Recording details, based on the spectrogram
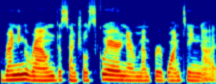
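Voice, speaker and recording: The speaker has a Russian accent and ordinary pitch variation. The recording is very clean, with a silent background and a dry, close sound with no echo. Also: woman. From Ukraine, Kharkiv. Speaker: YouTube presenter and actor. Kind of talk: interview. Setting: live stream.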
